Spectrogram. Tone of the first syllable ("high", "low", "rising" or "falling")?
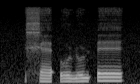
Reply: low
